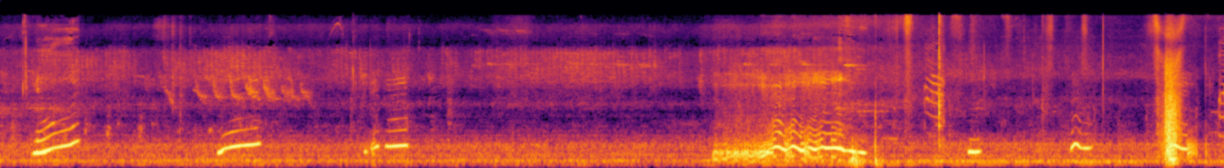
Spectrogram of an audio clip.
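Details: Black pet cat that sleeps on its owner's belly, giving short rising mews with bright harmonics, spaced a few seconds apart, plus a longer wavering run of calls midway, over a low steady indoor hum and a sharp click near the end.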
